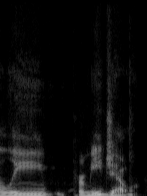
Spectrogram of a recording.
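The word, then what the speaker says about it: Lee Bermejo: in love with the art of uh uh lee for me joe that's how you say his name uh okay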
